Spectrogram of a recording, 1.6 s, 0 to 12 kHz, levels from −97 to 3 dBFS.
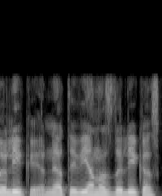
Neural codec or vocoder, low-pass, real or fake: none; 7.2 kHz; real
